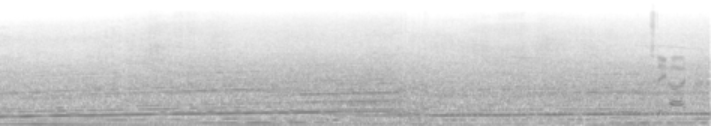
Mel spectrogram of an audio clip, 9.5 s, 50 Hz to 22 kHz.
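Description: Truck race engines from the NASCAR 25 video game, career mode at Atlanta, drone steadily and loudly through the whole stretch, layered engine tones holding near-constant pitch with slight shifts, and no talk over them.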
